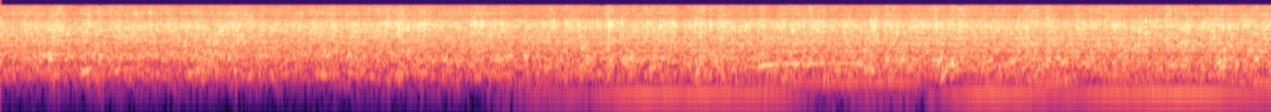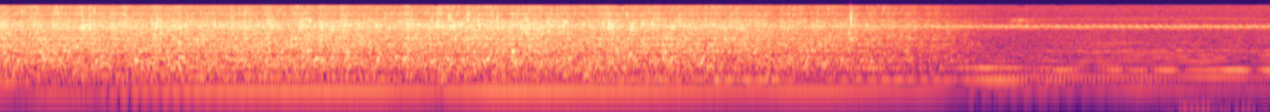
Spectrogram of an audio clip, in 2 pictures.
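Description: Shallow stream running over rocks, a steady rush of water. Background music with sustained low notes comes in about two and a half seconds in, and the water sound cuts off abruptly near the end, leaving the music.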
